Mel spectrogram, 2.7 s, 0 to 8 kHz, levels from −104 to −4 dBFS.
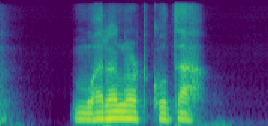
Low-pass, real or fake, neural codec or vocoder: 7.2 kHz; fake; codec, 16 kHz, about 1 kbps, DyCAST, with the encoder's durations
